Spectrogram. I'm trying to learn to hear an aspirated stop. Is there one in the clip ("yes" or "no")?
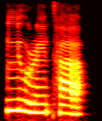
yes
